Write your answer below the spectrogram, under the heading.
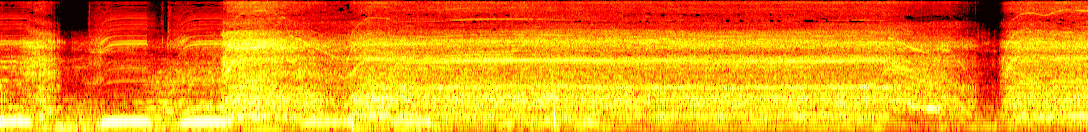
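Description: Electric hand drill boring into the metal lock of a motorcycle's fuel-tank cap, drilling the lock out. It runs in short bursts at first, then steadily for several seconds, stops briefly near the end and starts again.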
